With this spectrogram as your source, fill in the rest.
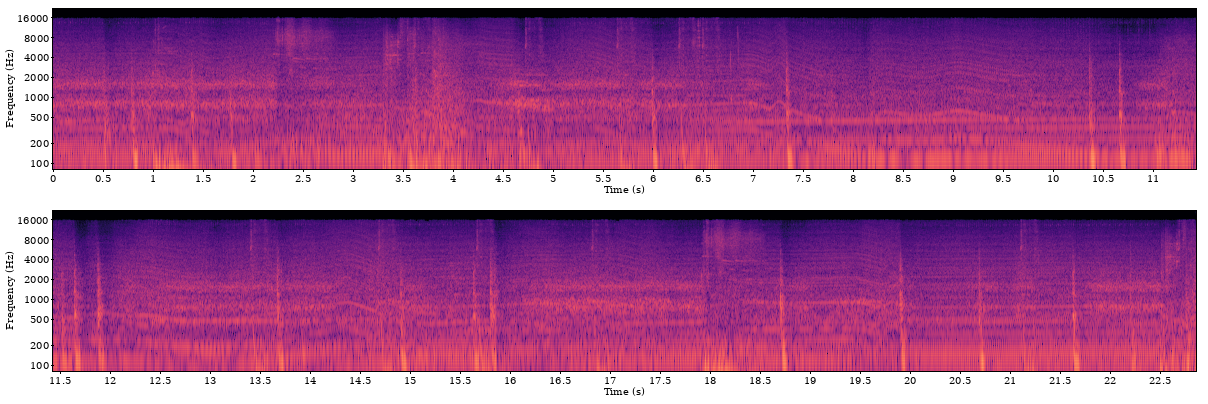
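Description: Game car engines hum and rev steadily.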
